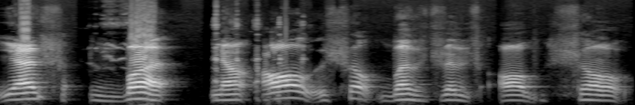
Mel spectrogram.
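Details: Adult man speaking; dysarthria.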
